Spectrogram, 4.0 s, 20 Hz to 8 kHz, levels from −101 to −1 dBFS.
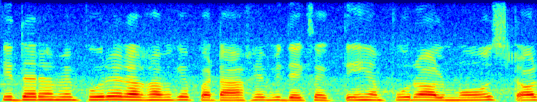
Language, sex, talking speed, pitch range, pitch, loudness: Urdu, female, 195 wpm, 205-230 Hz, 215 Hz, -17 LUFS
